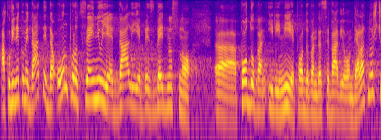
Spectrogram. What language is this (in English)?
Serbian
